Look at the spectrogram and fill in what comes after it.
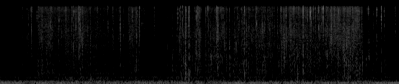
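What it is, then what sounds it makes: Tissue paper sheet being scratched. Fingertips scratch and rub a flat, thin white tissue paper sheet lying on carpet. The result is a quiet, continuous, bright crinkling and rustling, with short louder scratches rising out of it, over a steady low hum.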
